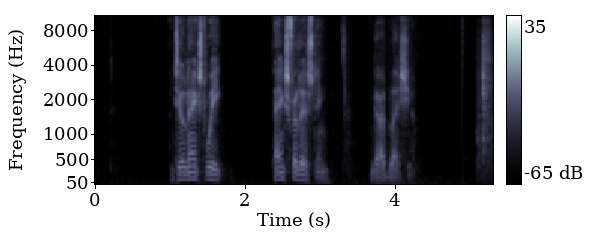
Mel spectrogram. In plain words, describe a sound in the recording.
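An elderly man reads aloud into a microphone, in short phrases.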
